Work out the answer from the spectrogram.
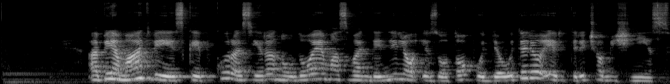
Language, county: Lithuanian, Šiauliai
